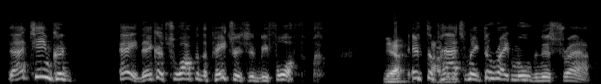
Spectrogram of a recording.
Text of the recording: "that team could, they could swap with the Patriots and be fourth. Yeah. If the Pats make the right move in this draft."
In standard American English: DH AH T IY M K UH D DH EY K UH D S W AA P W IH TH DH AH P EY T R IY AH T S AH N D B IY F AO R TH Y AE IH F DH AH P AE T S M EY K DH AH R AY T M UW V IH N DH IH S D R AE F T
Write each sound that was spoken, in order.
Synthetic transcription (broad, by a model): DH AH T IY M K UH D DH EY K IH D S W AA P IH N DH AH P EY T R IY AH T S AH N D B IY F AO R TH Y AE IH F DH AH P AE T S M EY K DH AH R AY T M UW V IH N DH IH S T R AE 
